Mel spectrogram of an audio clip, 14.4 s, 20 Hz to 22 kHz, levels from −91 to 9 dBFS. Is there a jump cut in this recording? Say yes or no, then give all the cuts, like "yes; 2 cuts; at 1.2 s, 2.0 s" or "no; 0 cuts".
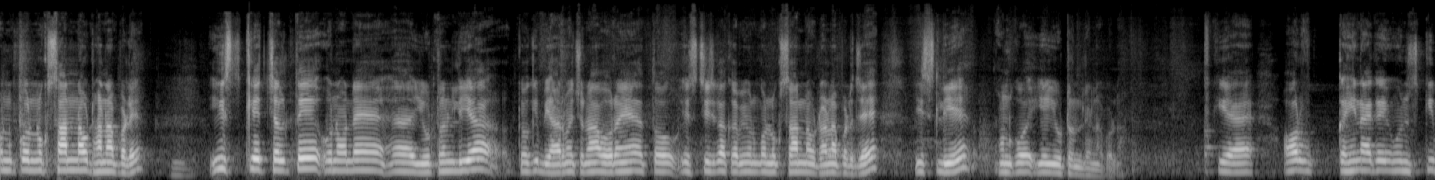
yes; 1 cut; at 12.1 s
